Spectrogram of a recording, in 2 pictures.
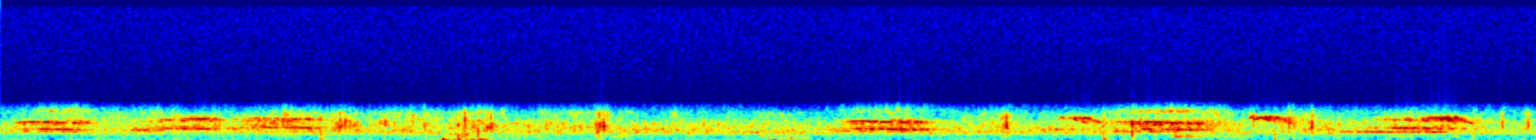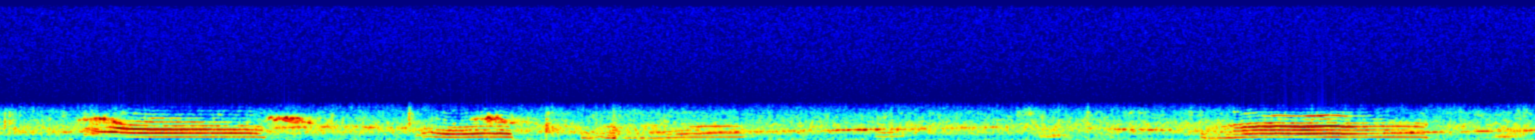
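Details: Pet cat Baba, a water-loving cat said to sing, recorded on a Samsung Galaxy phone; a long sequence of varied meows, short chirping ones first, then drawn-out wavering and rising calls, with a brief human voice.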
